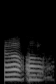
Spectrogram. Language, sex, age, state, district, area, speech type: Assamese, female, 60+, Assam, Darrang, rural, conversation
